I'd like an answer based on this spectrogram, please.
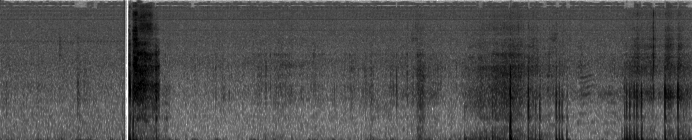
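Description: Footsteps of hikers on a dusty dirt-and-rock trail, with the taps of trekking poles and the rustle of gear. The loudest sound is a brief scrape about a second in, and a sharp tap comes about five seconds in.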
